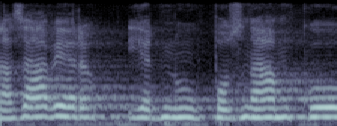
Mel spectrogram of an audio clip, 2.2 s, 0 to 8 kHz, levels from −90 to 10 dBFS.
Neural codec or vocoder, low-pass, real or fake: none; 7.2 kHz; real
